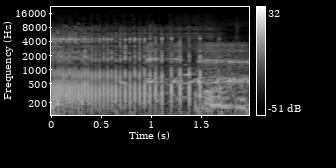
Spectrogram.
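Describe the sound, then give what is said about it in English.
An opossum makes a rapid, rattling series of guttural clicks, about twenty-five pulses over a second and a half, fairly loud, trailing off into a brief rough grunt. “It was a trick. It was an opossum.”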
